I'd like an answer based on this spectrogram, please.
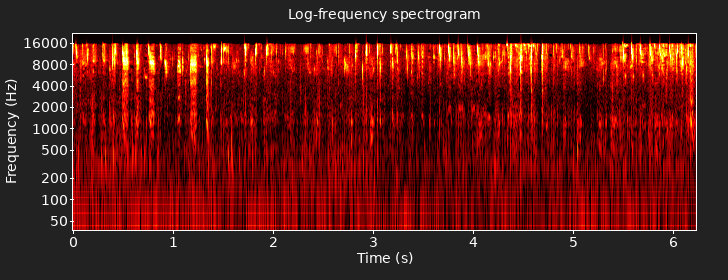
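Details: Shrill, clicking squeaks from a bat, rapid and uneven, loud at the start, thinning in the middle, then rising again into quick high chirps toward the end.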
